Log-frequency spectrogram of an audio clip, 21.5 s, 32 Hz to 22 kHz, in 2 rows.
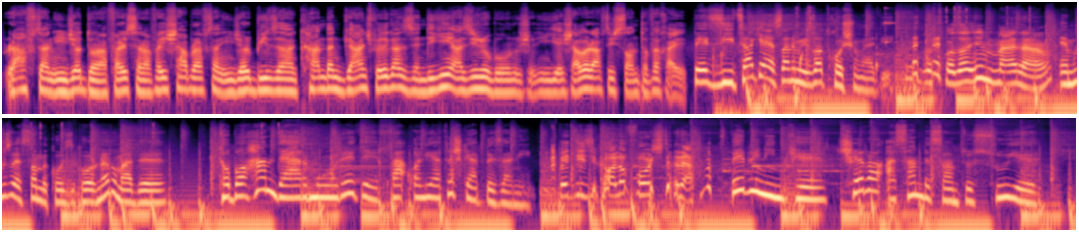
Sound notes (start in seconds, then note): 16.2 laughs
